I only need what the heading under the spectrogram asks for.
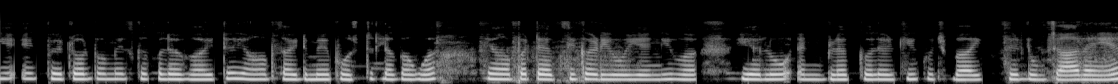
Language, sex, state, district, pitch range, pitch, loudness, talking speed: Hindi, female, Chhattisgarh, Raigarh, 230-245 Hz, 235 Hz, -15 LUFS, 180 wpm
